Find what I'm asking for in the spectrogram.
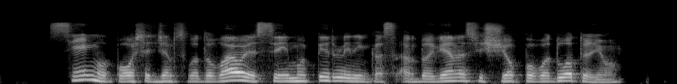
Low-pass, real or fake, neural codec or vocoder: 7.2 kHz; fake; codec, 16 kHz, 1 kbps, FunCodec, trained on LibriTTS, 50 frames a second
